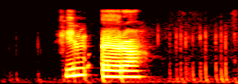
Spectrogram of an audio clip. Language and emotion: Russian, neutral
